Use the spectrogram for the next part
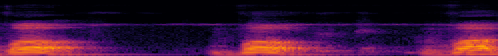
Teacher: व कहने में दांत और होठ मिल रहे हैं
